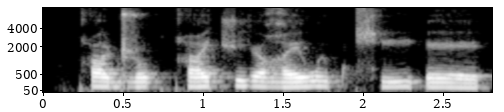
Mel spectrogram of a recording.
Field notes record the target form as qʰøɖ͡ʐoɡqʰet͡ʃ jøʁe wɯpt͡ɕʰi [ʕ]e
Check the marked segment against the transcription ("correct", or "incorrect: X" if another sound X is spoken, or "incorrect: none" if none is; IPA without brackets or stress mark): incorrect: ʔ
